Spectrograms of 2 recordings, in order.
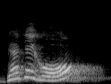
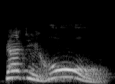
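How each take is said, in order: First: "Ya llegó" as a question, high and louder, rising at the end; interrogative tune. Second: "Ya llegó" exclaimed high and loud, slow, falling at the end; exclamative tune. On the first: Teacher demonstrating tone, rising interrogative on "Ya llegó". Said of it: "Es una interrogativa". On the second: Teacher demonstrating tone, loud exclamation on "Ya llegó". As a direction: cry out "Ya llegó" with a stretched, falling final ó. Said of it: "Es una admirativa". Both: Shown as a demonstration.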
